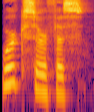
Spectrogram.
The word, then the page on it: work surface: American English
